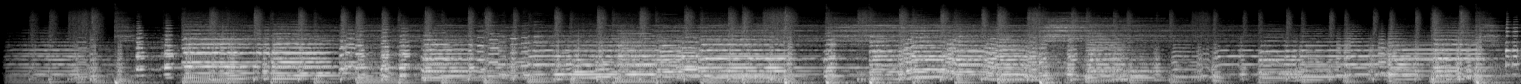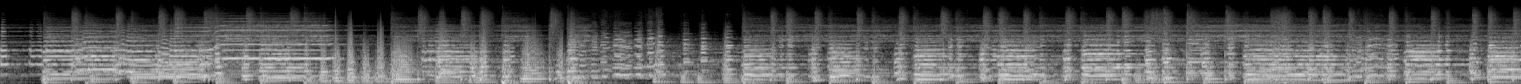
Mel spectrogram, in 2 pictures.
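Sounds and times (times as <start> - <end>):
brass band playing: 0.0 - 30.4.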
